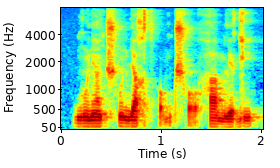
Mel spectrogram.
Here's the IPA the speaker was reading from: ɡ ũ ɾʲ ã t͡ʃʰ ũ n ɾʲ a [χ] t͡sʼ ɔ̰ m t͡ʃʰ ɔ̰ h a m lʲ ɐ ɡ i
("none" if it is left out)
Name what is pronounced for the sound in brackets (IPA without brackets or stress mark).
χ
